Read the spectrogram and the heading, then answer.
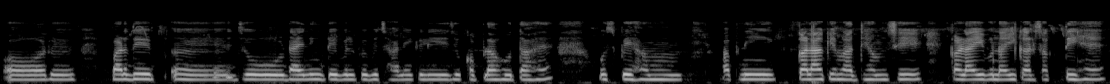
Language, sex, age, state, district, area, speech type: Hindi, female, 18-30, Madhya Pradesh, Hoshangabad, rural, spontaneous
